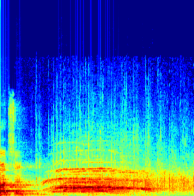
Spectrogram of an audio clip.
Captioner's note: applause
